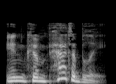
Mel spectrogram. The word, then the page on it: incompatibly: British English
